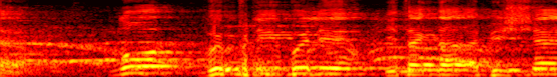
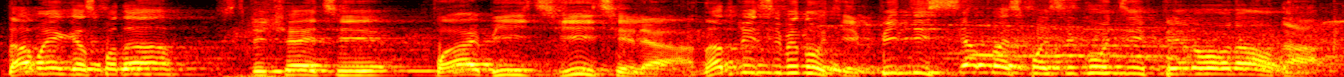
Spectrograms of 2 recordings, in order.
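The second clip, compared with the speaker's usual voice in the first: ringmaster; 3 semitones higher, 5 dB louder than usual. Acted. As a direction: stretch the winner's name for the crowd. Ring announcer introduces winner.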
